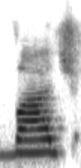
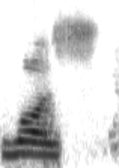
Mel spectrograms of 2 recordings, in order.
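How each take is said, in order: First: The word ends with a j sound. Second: The word ends with a z sound. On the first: The speaker calls it wrong. "pronounce was as uh, Vaj or something" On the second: The speaker calls it right. "it is the z"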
